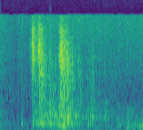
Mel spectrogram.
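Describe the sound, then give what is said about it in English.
A concealed door in a sub-basement grinds open with a rough, rumbling scrape that swells for about a second, then fades into a low shuffling rattle. Fairly loud, with no voices. “There's a concealed door here.”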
